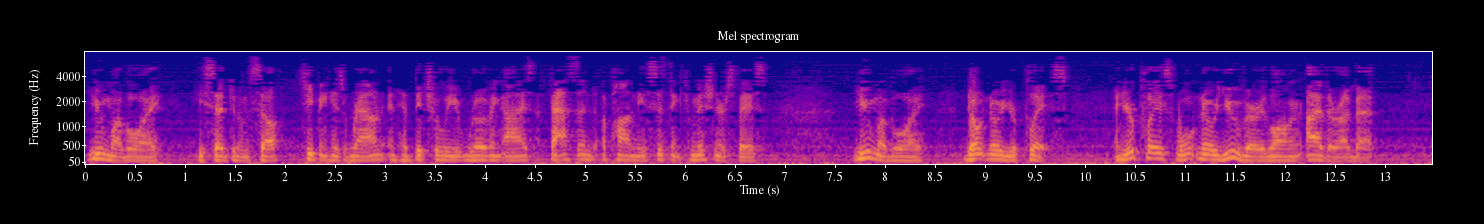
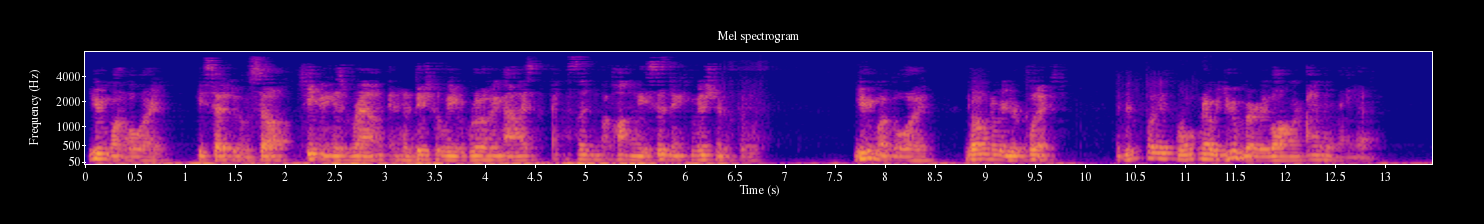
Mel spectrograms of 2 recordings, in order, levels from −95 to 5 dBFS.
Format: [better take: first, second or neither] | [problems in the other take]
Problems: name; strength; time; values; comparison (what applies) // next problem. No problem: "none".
first | noise reduction (neural mask model DeepFilterNet 3)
